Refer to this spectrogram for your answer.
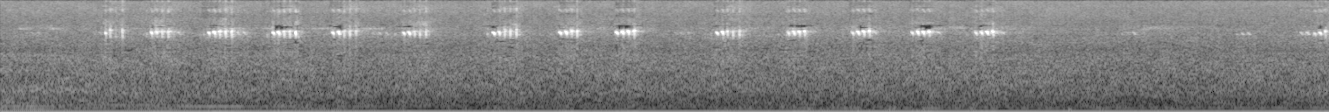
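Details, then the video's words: Fighting cricket from Sumbawa, tested on a different Warrior feed mix: a run of about fourteen short, high, dry chirps at a quick steady pace, then falling silent near the end, over a low background hum. "Jangkrik aduan Sumbawa"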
